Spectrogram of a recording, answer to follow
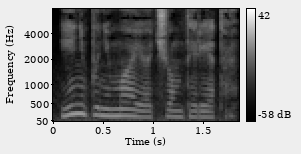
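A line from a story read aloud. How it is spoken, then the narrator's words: Tired. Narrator (Russian): сказал Ди устало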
